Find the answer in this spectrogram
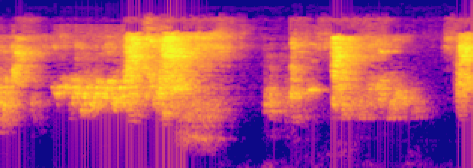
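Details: Parakeet close by, uttering bright, scratchy warbles and rising squeaks in two quick bursts, with a clean quiet background.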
